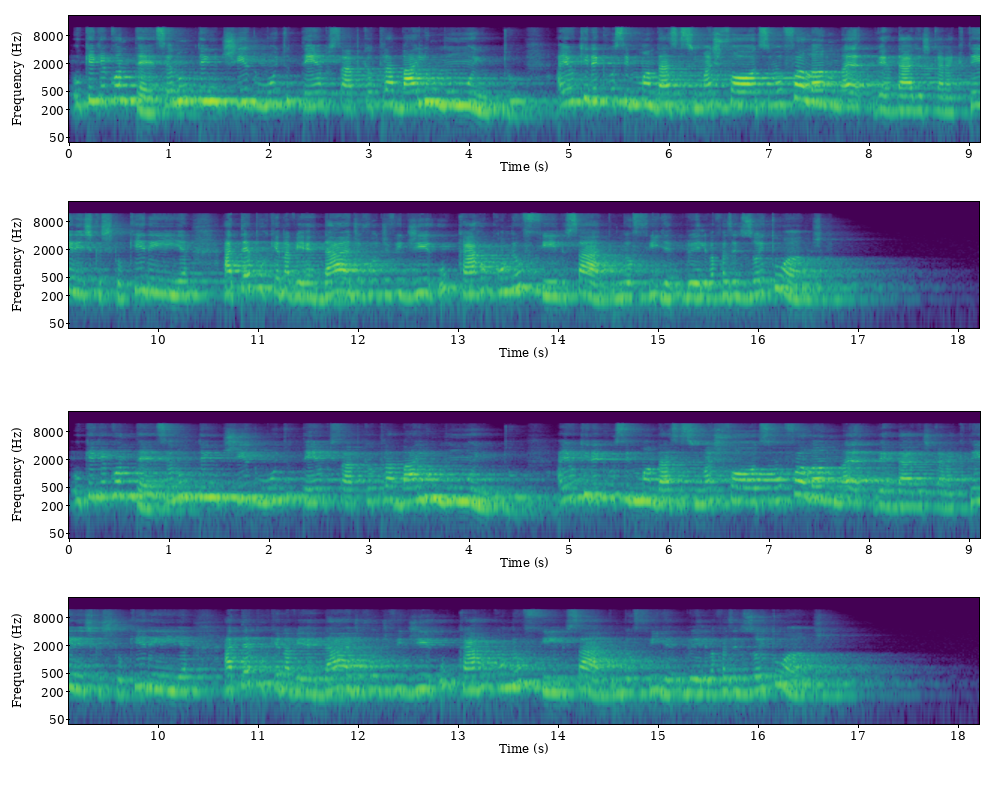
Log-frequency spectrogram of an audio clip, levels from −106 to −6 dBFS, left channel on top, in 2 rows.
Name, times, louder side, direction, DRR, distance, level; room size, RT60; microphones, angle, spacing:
voice 1, 0.0-4.5 4.9-16.7, left 3 dB, 85° left, 7 dB, 1.3 m, -31 dB
19.5 x 6.7 x 7.9 m, 2.1 s
head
